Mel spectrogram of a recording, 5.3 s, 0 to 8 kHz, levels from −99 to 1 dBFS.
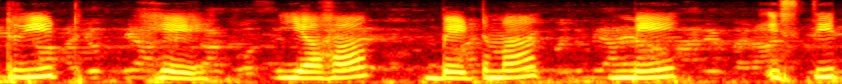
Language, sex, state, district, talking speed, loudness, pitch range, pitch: Hindi, female, Madhya Pradesh, Dhar, 70 wpm, -14 LUFS, 230-270 Hz, 240 Hz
